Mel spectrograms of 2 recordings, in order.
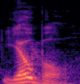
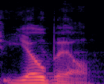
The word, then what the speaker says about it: yobel: how it sounds jubilee the hebrew word yodel yobel yobel there are no bout there are no vowels in the hebrew language but it's yobel we would spell it y-o-b-e-l yo bell ju bill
